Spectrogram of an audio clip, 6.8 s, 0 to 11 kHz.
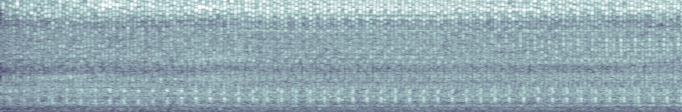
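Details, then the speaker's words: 2011 Hyundai Solaris G4FC, 166k km, 15°C outside: light tapping about twice a second at ~900 rpm idle, appearing at 58°C coolant, from the top end; owner suspects piston slap or tight valve clearances, chain/tensioner/phaser new. "так температура 58 обороты считай 900 начал появляться стук сейчас вот он появляется стук с прогревом становится отчётливый"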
